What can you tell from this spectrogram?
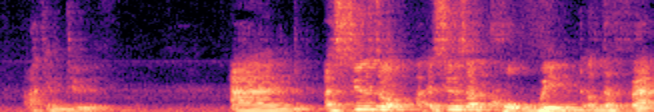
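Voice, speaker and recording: There is audible room echo as a man with a fairly high pitch speaks at a fairly quick pace. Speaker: preacher. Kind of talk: sermon. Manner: casual, conversational with fillers.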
